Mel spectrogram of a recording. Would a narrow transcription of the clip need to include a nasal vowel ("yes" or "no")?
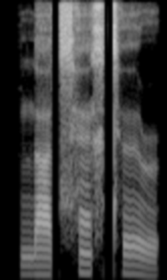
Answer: yes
